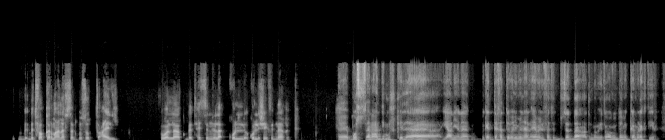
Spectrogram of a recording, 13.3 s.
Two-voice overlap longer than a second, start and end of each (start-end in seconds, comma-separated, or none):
none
